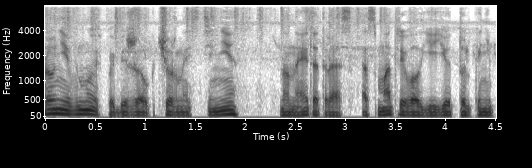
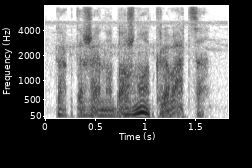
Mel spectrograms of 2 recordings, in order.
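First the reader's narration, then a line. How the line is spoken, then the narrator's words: Old dealer muttering. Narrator (Russian): бормотал себе под нос антиквар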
